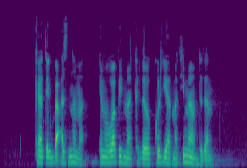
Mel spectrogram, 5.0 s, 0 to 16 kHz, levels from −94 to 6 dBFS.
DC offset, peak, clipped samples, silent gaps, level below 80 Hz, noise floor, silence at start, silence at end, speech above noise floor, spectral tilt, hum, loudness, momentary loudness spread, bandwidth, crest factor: under 0.1%; -8 dBFS; under 0.1%; none; -70 dBFS; -77 dBFS; 0.7 s; 0.7 s; 49 dB; -7.5 dB/octave; none; -30 LUFS; 8 LU; 9.6 kHz; 22 dB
